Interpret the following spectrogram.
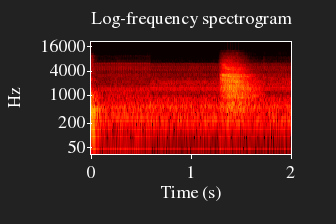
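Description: A man sighing: one breathy exhale a little over a second in, over a steady faint hiss.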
